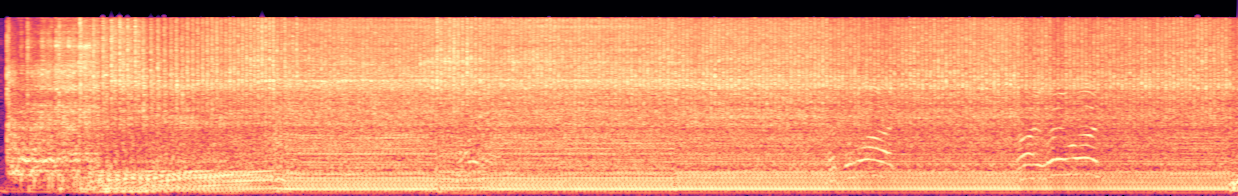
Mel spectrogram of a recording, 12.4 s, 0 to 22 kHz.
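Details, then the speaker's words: 1990s Snapper riding mower, Briggs & Stratton engine, sat for years, brake on: even steady low thrum at constant idle, no hunting, knocking or misfire; motor sounds great. "run that motor sounds great [Music] that's the idle that's not bad"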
